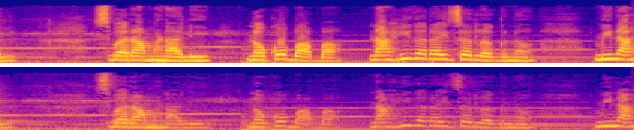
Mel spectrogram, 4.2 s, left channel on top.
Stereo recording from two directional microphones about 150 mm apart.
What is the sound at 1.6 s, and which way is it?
A woman's voice, 60° left (ahead or behind).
